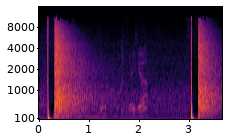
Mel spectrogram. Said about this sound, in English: how to fire a semi-automatic weapon,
